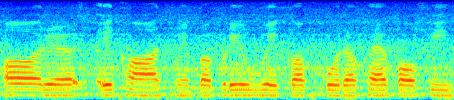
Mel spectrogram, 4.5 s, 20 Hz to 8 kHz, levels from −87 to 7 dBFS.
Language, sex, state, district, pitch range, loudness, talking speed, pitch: Hindi, female, Chhattisgarh, Raipur, 155-165 Hz, -14 LUFS, 160 wpm, 160 Hz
